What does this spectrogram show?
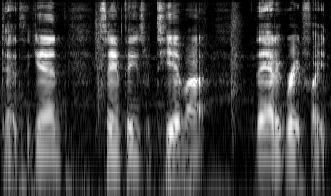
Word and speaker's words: Tiamat: did not really like was that Sila and Tiamat that's how you pronounced it I used to say tiamet it's Tiamat um were just kind of thrown in there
